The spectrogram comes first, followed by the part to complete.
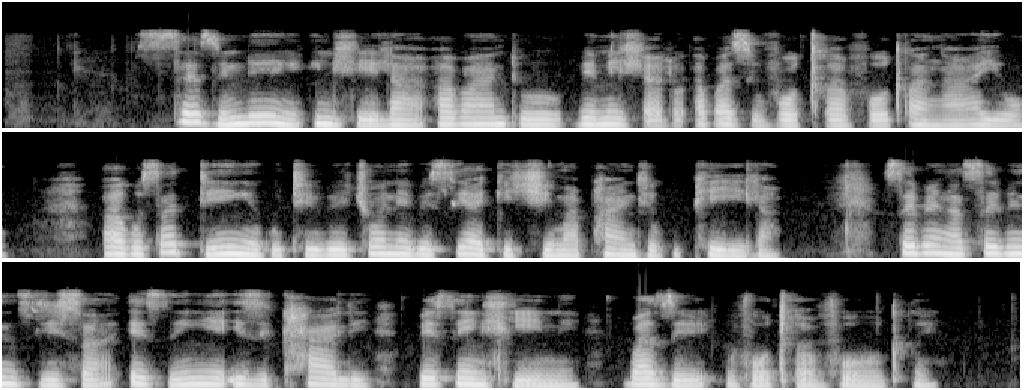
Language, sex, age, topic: North Ndebele, male, 36-49, health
